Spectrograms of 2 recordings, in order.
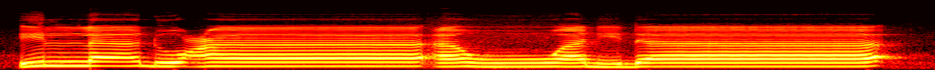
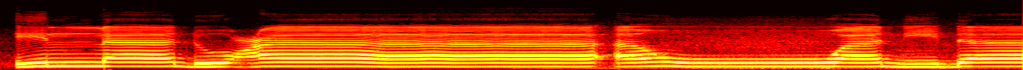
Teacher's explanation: Jadi hanya dibaca 2 harokat aja, nggak boleh lebih, nggak boleh kurang ya. Jadi jangan disukunkan hamzahnya di sini teman-teman, tapi di mad iwadkan ya, diganti dengan a dan 2 harokat aja · fathatain ketika diwakafkan maka menjadi mad iwad kan, yang tadinya an menjadi a, 2 harakat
